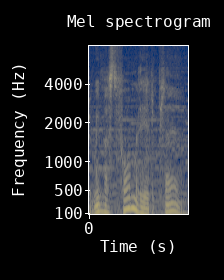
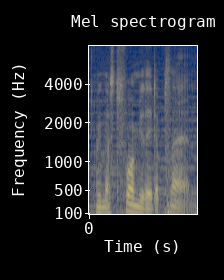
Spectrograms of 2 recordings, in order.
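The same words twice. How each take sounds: First: The voice is pitched lighter, less deep. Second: The voice is pitched very deep. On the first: The speaker calls it right. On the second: The speaker calls it wrong.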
